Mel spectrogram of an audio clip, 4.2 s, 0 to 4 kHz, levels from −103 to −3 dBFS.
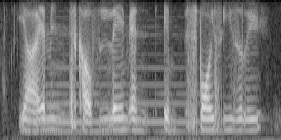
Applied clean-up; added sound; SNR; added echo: none; Bowed string instrument; 16 dB; none.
